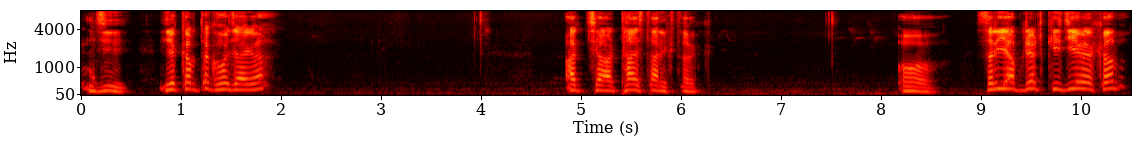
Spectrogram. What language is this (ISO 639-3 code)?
urd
